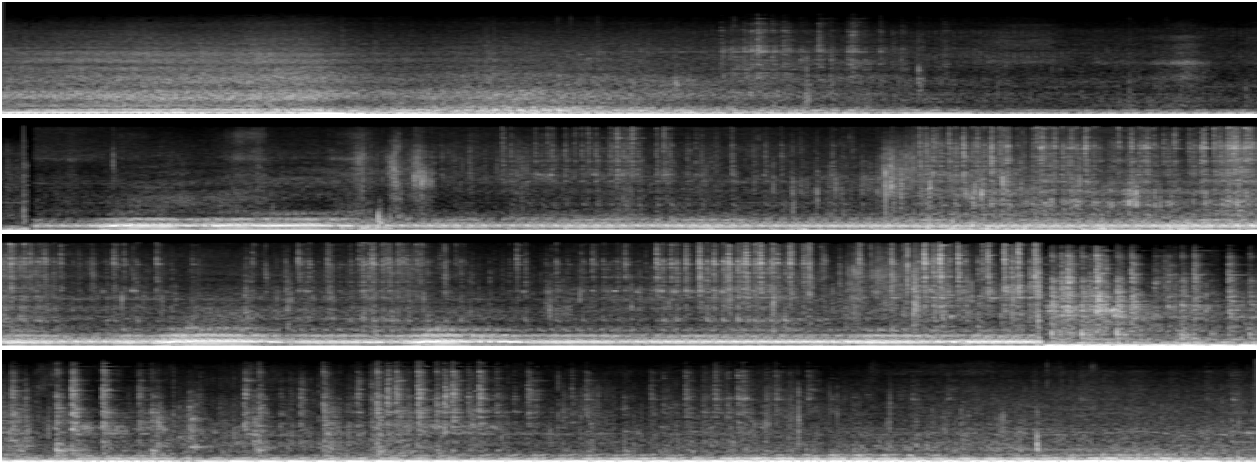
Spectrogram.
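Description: Pickup truck engine running as it tows a utility trailer. The engine note falls about two seconds in, and from about two-thirds of the way through it settles into a steady idle.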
